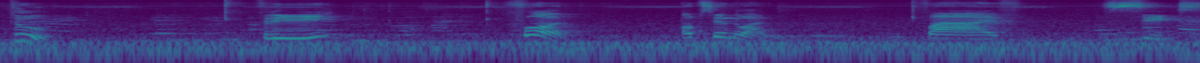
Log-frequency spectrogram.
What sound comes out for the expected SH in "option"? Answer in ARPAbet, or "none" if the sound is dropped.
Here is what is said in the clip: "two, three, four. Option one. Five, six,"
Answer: S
